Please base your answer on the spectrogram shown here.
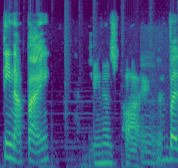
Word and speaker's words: tinapay: you're saying it correctly in terms of like the phonetic sounds, but where the accent is, tinapay. The word is correct, but your spirit is wrong.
